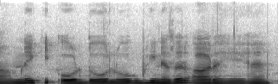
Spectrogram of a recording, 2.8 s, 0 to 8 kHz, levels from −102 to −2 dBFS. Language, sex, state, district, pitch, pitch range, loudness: Hindi, male, Jharkhand, Ranchi, 145 Hz, 135-155 Hz, -14 LUFS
